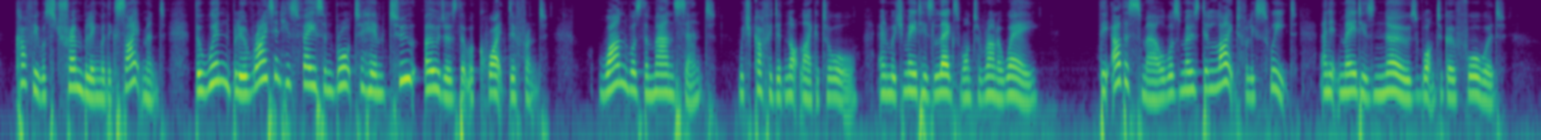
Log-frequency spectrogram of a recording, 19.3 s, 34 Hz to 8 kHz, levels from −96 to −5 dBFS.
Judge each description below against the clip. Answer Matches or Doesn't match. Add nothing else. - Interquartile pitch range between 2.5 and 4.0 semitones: Doesn't match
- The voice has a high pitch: Matches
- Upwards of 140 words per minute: Matches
